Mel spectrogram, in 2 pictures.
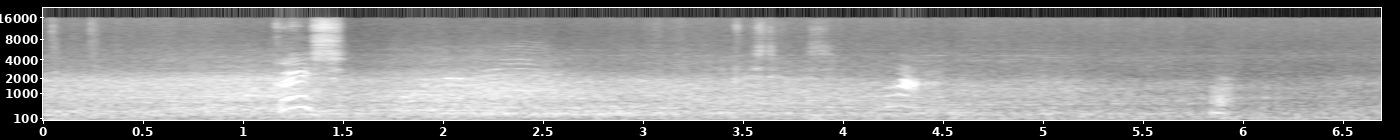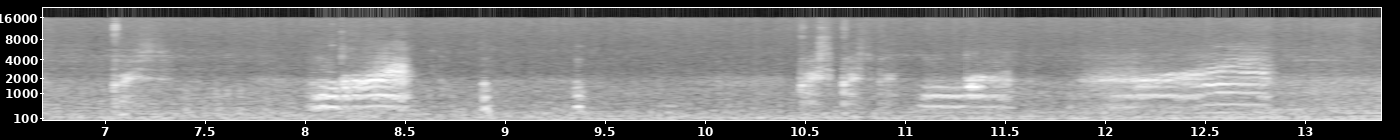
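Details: Talkative female cat about twelve years old meows repeatedly in the second half, several short rising-falling harmonic calls, following a woman's speech and household noise early on.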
